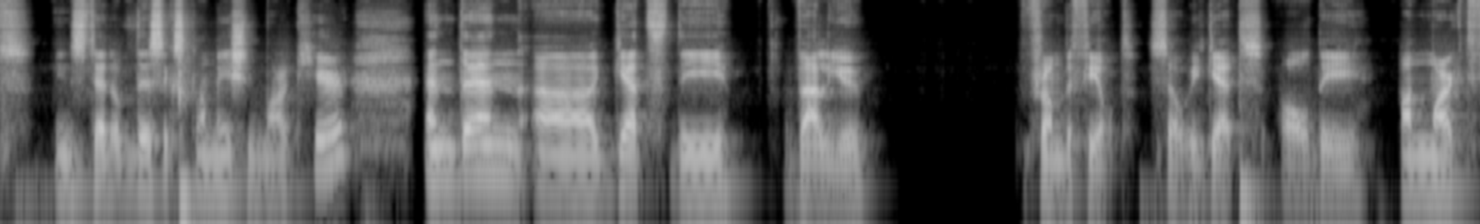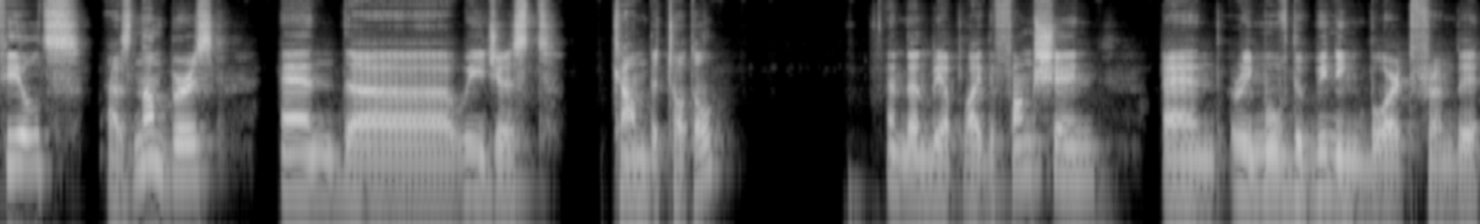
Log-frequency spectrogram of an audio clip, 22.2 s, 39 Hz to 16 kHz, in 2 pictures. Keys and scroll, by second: 3.8 Return, 9.4 alt+super+[.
